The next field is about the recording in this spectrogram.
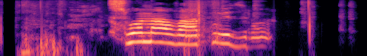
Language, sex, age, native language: Icelandic, male, 9, Icelandic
